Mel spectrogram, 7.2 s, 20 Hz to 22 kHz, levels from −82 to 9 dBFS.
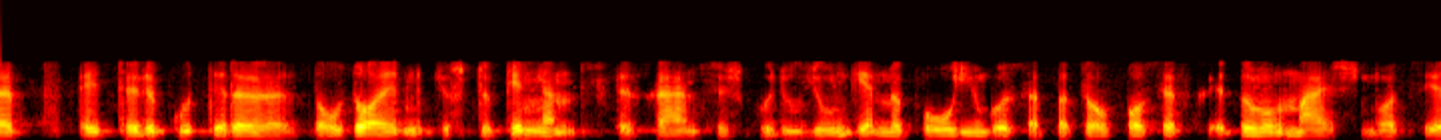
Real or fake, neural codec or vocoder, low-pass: fake; codec, 24 kHz, 0.9 kbps, WavTokenizer, medium speech release version 1; 3.6 kHz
